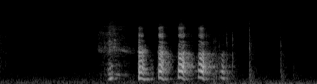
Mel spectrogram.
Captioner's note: both laugh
